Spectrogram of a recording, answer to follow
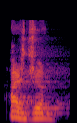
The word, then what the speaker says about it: Arjuna: big leader like the Indian, how do you pronounce his name? Arjuna.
